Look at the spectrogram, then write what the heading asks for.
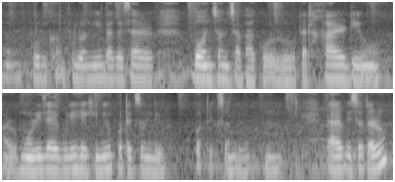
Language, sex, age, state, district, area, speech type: Assamese, female, 45-60, Assam, Biswanath, rural, spontaneous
